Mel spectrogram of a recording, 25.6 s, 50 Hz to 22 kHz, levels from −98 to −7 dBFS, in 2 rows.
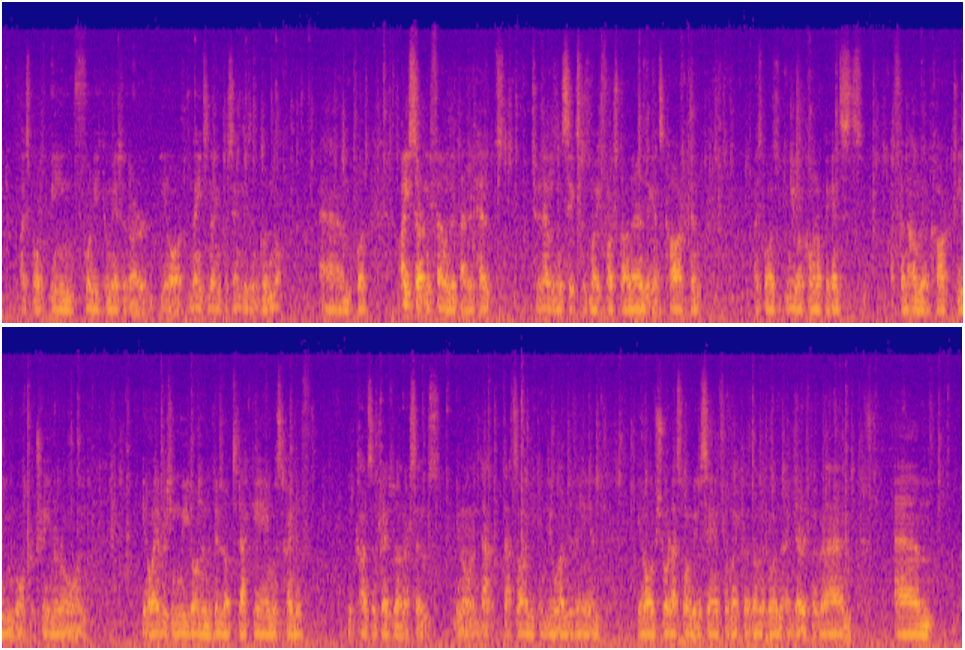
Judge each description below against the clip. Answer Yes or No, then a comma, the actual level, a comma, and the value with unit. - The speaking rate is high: Yes, fast, 215 wpm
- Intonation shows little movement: Yes, narrow, 0.8 semitones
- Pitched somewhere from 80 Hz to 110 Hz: Yes, very low, 85 Hz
